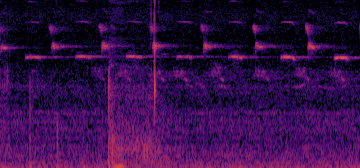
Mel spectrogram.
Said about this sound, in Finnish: hui vitsi, kun toi joku lintu tuolla. Olisi toi talitintti. Nehän ei enää vedä titityytä, vaan tityytä.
